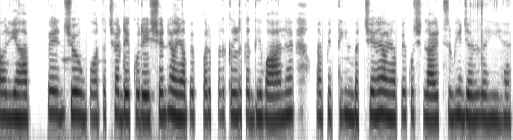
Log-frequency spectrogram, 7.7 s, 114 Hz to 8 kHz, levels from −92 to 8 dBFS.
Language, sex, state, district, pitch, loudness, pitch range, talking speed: Hindi, female, Maharashtra, Mumbai Suburban, 235 Hz, -15 LUFS, 225-245 Hz, 235 wpm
